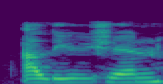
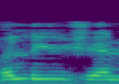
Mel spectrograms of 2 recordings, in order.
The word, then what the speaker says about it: allusion: argue that it's like an allusion, which is not illusion as in something that's like an illusion that you can't sort of really see. Allusion, which is spelt with an A.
